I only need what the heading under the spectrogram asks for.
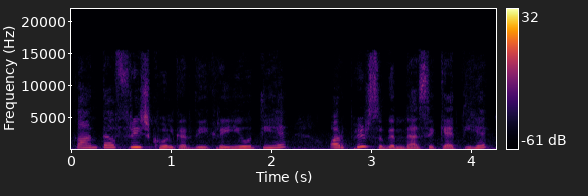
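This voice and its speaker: A woman narrating a scripted moral story in a measured storytelling delivery. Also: medium pitch, very animated, darkish tone.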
